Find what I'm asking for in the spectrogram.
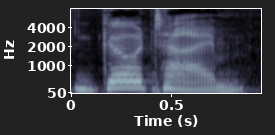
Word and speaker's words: GoTyme: It's GoTime. It's spelled GoTyme.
